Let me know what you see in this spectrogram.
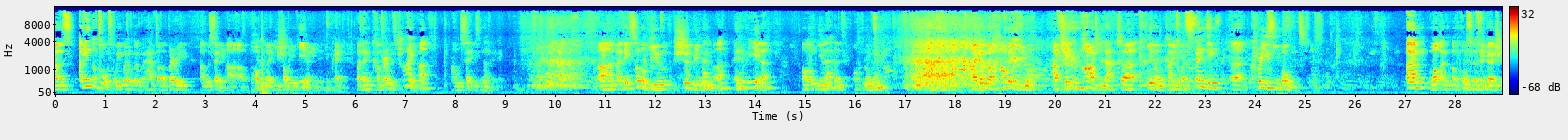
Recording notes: LSE SU China Development Forum 2014. Held at LSE. Attended by over 400 delegates.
